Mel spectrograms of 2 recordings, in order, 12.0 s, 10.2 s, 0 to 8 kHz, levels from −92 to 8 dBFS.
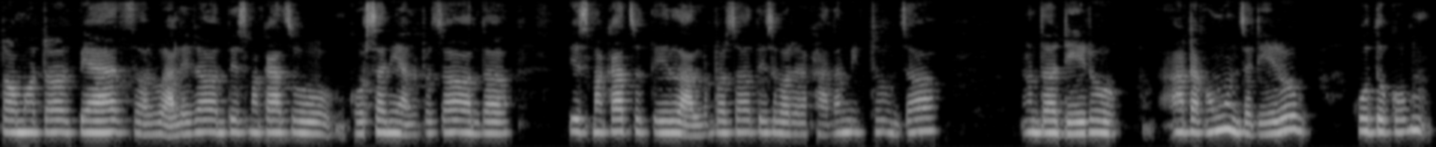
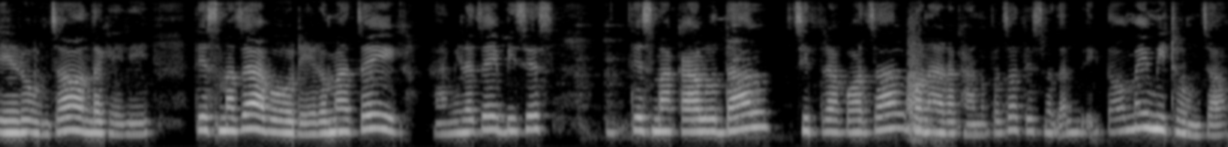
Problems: constant background noise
